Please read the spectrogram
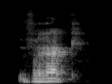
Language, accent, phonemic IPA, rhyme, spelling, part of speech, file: French, Canada, /vʁak/, -ak, vrac, noun, LL-Q150 (fra)-vrac.wav
- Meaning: bulk (goods sold and transported unpackaged in large amounts)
